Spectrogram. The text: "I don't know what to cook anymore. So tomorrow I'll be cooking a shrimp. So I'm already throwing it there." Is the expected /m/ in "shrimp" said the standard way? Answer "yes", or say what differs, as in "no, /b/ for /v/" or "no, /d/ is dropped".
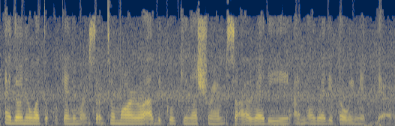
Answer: yes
